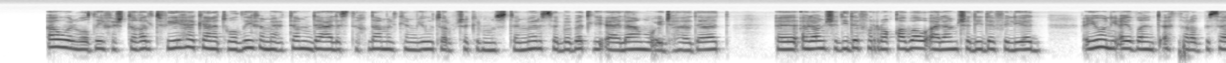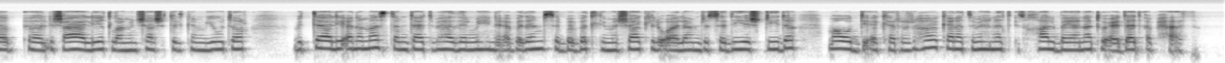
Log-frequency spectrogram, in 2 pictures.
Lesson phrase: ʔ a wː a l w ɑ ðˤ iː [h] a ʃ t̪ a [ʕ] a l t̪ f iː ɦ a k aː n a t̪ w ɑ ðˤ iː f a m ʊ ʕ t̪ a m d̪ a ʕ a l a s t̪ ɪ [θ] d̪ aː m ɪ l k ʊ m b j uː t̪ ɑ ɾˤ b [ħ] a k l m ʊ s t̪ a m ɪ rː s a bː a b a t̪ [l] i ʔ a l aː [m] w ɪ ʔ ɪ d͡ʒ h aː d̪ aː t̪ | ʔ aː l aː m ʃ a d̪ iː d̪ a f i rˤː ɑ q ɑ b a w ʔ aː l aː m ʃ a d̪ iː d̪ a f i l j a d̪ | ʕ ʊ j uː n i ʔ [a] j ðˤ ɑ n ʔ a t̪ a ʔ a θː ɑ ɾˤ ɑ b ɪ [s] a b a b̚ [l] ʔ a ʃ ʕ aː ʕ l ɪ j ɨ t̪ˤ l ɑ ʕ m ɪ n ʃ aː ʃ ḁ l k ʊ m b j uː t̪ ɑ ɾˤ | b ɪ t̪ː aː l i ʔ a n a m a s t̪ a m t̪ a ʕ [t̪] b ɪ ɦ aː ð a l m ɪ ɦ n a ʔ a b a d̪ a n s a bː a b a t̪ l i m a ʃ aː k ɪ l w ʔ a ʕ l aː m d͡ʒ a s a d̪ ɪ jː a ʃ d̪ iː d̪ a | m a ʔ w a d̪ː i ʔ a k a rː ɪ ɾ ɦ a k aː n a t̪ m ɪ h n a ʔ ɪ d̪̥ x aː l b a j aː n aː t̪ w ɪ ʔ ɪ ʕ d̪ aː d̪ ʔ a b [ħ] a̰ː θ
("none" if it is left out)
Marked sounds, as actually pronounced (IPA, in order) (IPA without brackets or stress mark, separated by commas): f, ɣ, x, ʃ, l, m, ɑ, s, l, t̪, ħ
